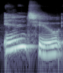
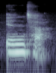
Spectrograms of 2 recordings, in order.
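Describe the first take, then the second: First: The second syllable has a full vowel. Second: The second syllable is reduced to a t sound. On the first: "the word into is becoming" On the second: "That to is reducing down to t"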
